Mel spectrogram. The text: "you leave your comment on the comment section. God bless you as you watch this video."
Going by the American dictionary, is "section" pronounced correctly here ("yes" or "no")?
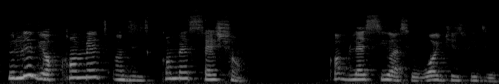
no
